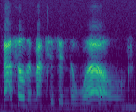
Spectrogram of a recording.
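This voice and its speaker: An older woman, an actress and interview guest, who talks in a loud, effusive and exclaiming way. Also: medium pitch, big pitch swings, normal speed, poor audio. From England. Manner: effusive and gushing, exclaims often. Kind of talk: casual interview chat.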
